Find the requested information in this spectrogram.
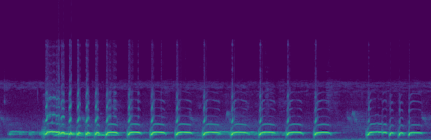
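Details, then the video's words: Breeding-condition local zebra dove in full song: a fast, even run of about fifteen short clipped coos at a steady pitch, a brief pause, then a closing burst of rapid notes. "Perkutut lokal gacor sangat jernih suara lokal alam manggung koar koar over birahi"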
